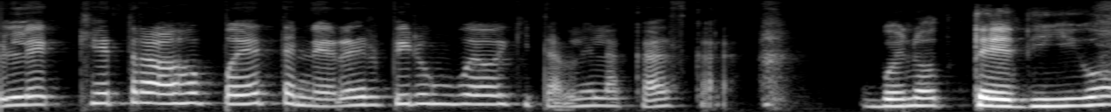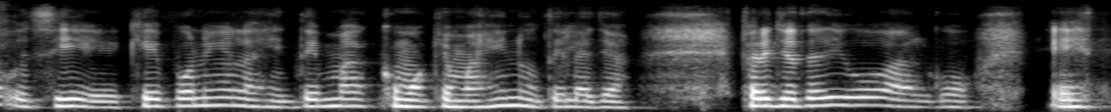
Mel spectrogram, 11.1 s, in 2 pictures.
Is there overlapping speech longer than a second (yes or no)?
no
